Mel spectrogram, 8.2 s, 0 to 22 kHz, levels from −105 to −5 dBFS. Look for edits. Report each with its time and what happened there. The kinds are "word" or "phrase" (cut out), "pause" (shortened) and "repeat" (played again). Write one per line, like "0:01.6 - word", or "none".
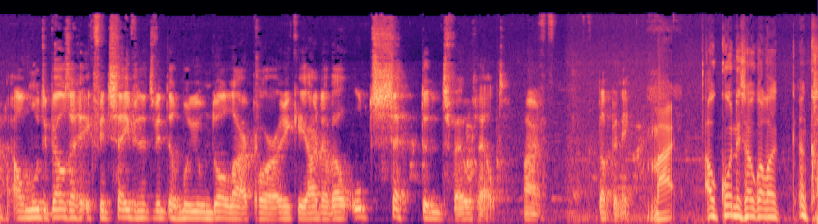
0:02.6 - word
